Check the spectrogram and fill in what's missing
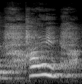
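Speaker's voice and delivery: put-on lilting high greeting like a sweet old lady; sweet high hello. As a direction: chirp it up high. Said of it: "she's like".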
